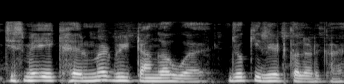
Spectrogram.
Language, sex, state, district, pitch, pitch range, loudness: Hindi, male, Bihar, Patna, 165 Hz, 140-175 Hz, -14 LUFS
